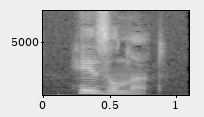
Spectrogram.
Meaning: 1. The fruit of the hazel, especially of species Corylus avellana, which is grown commercially 2. A light tan color inspired by the color of hazelnut
- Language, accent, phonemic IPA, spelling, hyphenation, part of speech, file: English, General American, /ˈheɪzəlˌnʌt/, hazelnut, haz‧el‧nut, noun, En-us-hazelnut.ogg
